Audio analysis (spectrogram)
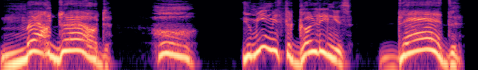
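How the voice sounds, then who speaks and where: Nosy game barman, slow drawl of suspense, lively swings, theatrical, dry sound. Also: extremely high pitch, breathy edge, dry recording, heavily acted. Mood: shocked. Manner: theatrical, gasping, eager for gossip. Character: nosy, easily shocked barman. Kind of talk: video game dialogue acting.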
